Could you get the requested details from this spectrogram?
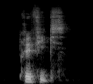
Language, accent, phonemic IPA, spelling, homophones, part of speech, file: French, France, /pʁe.fiks/, préfix, préfixe, adjective, LL-Q150 (fra)-préfix.wav
- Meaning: preset, predetermined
